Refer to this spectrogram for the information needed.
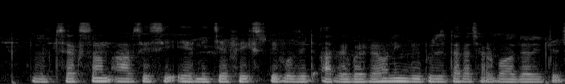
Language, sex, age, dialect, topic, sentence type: Bengali, male, 25-30, Western, banking, statement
